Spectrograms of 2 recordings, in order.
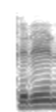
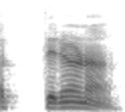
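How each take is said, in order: First: तृण said as "tren", plain n; wrong pronunciation. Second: तृण ending in retroflex n; correct pronunciation. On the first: Teacher shows students the error, तृण with plain n. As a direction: say तृण with a dental n. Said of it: "नहीं होगा दोस्तों". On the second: Teacher answers for students, तृण with retroflex n. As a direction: curl the tongue to end तृण. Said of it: "क्या होगा?". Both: Shown as a demonstration.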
